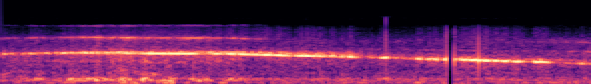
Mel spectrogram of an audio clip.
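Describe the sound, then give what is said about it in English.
A fire truck siren sounds as the truck rolls by: one loud, sustained wail that slides slowly downward in pitch, with low engine rumble underneath. “And that's a fire truck rolled by. Sorry about that. That kind of put a flashback on me. Yeah, the fire truck rolled by.”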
